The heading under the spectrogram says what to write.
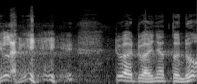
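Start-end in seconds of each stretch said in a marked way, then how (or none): none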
